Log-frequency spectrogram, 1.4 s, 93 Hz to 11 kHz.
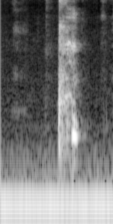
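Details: Single short, soft cough from a 4-month-old girl who covers her mouth, over a steady low electrical hum.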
